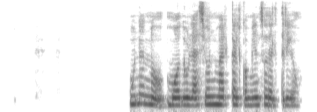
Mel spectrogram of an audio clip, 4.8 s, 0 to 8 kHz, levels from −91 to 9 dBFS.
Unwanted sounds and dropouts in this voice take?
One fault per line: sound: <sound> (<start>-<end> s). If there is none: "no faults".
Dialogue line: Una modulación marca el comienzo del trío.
no faults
